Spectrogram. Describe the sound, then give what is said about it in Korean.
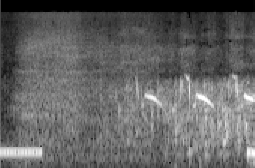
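A brief steady telephone tone gives way to a quick series of short, high keypad beeps as a number is dialed for an outgoing call to a radio quiz contestant, fairly clear, with no talking. “꼭 전화드립니다.”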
